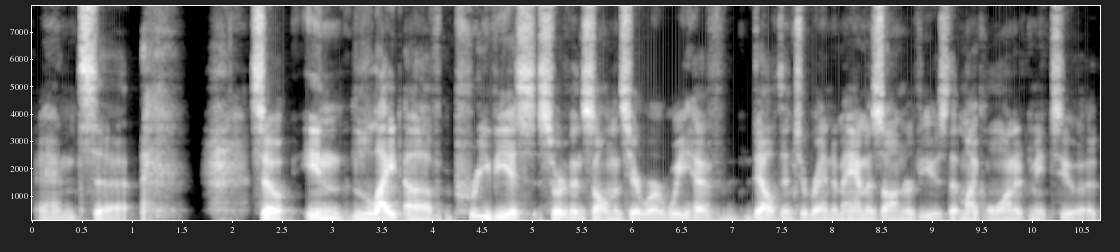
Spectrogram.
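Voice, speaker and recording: A man with a gravelly morning voice hosting a solo podcast, talking and reading aloud in a wordy, florid, tongue-in-cheek manner. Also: rumbling low. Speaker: podcast co-host. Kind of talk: solo podcast monologue, comic reading of reviews.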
